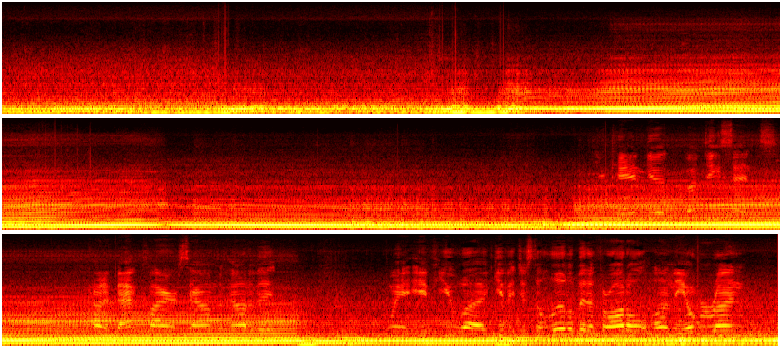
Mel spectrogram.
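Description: A Scion FR-S engine with a full catless SpecD exhaust rumbles deep and throaty, rising and falling as it revs through gears, loud and close throughout with a raspy, backfiring edge.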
